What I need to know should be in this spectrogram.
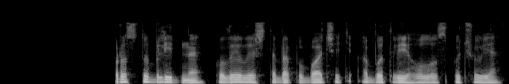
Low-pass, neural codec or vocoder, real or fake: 7.2 kHz; none; real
